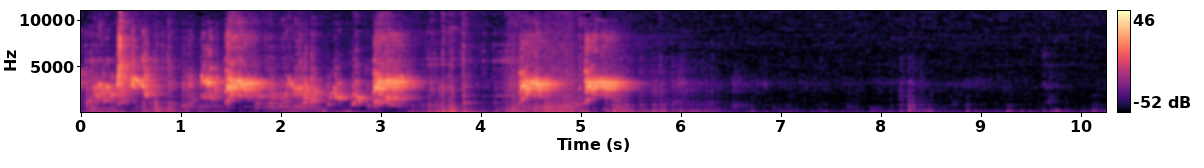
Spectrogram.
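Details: Young budgerigars in a nest box, fed by the adult pair. Loud rasping, hissing cries come in pulses for about six seconds, then fade to near silence with faint rustles.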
